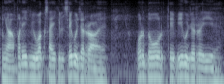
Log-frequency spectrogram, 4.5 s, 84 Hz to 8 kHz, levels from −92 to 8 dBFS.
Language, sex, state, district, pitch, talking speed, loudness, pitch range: Hindi, male, Uttar Pradesh, Shamli, 115 Hz, 215 wpm, -18 LUFS, 100-120 Hz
